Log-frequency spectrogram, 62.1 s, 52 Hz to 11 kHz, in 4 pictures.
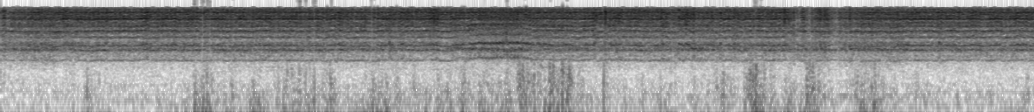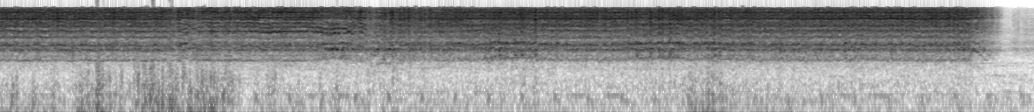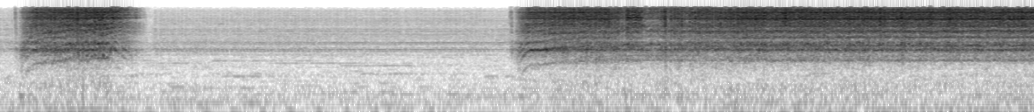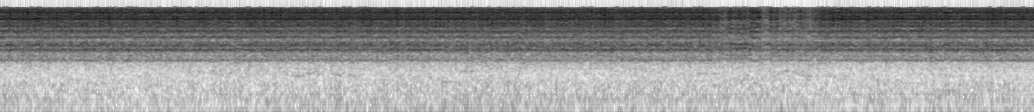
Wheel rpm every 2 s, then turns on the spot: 160, 160, 160, 160, 160, 160, 160, 160, 160, 160, 160, 160, 160, 160, 150, 60, 60, 0, 0, 90, 160, 160, 160, 160, 160, 160, 160, 160, 160, 160, 160.
none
